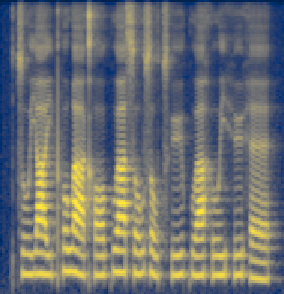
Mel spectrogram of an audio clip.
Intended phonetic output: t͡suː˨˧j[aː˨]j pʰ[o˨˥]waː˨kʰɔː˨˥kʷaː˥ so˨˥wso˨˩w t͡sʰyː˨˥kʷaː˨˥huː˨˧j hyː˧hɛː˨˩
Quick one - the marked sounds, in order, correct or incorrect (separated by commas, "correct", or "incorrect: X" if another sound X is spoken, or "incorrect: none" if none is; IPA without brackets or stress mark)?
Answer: incorrect: aː˧, incorrect: o˥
